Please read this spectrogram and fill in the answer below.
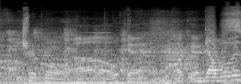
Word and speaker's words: Tripel: so what we call a trapeze it's actually pronounced triple triple oh okay okay double this double and okay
